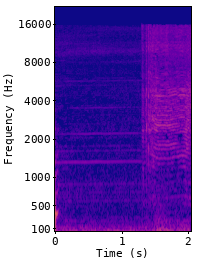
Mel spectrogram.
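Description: A Dremel rotary tool running on its low setting, a faint steady whine, then grinding a dog's toenail from a little past halfway as a louder, rough, hissing buzz.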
